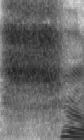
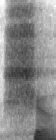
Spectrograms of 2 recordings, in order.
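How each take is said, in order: First: श hissed hard, with a strong rush of air; श as a strong airy sh; forceful sh. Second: श said gently, a relaxed soft sh with little air; श as a calm, gentle sh; soft sh sound. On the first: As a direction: push श out forcefully with lots of breath. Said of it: "उच्चारण ज़रा जोर दे के किया जाता है". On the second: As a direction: ease out श lightly and softly. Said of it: "इसको हम बड़े आराम से कहते हैं". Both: Shown as a demonstration.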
